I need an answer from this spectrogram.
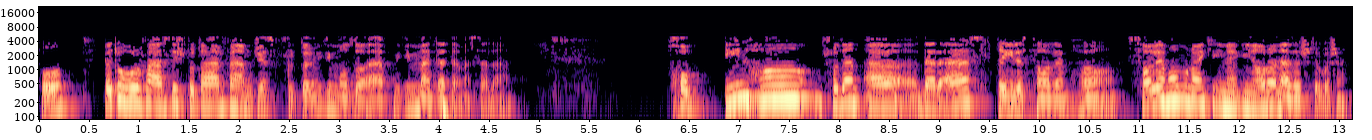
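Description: A man's voice: fairly high pitch, lively intonation, slightly rough. A man teaching a classroom lecture, explaining step by step and often checking whether his listeners follow. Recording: lo-fi recording with faint noise.

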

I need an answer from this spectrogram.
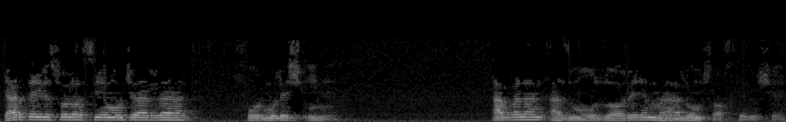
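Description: A man teaching an Arabic grammar lesson, explaining word patterns slowly and patiently as he writes examples on a board. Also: mid-range voice, lively intonation. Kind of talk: classroom lesson. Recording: dull lo-fi recording with faint noise.

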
